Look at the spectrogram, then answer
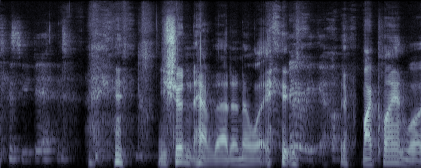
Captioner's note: laughs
